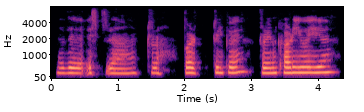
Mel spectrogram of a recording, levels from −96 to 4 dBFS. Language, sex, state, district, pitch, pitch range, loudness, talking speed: Hindi, female, Uttar Pradesh, Gorakhpur, 225 Hz, 215-235 Hz, -18 LUFS, 110 wpm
